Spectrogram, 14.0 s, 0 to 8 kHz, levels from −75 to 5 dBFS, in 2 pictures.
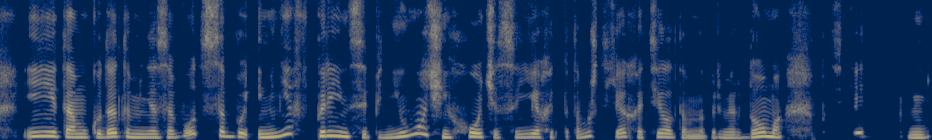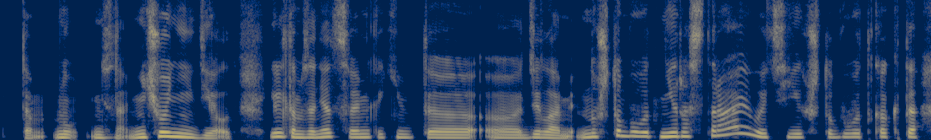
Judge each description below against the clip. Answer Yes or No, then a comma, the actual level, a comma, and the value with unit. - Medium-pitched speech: No, high, 195 Hz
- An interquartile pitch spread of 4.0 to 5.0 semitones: Yes, average, 4.3 semitones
